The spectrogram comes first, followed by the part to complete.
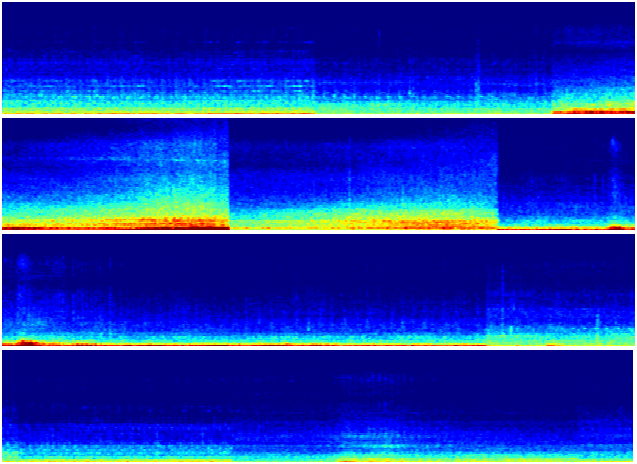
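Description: Volvo cars driving slowly into a car park one after another, engines running at low speed. The sound changes abruptly several times as one car gives way to the next, with the loudest stretch in the first third.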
